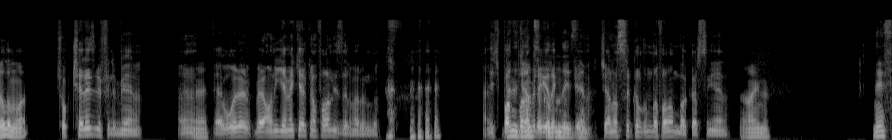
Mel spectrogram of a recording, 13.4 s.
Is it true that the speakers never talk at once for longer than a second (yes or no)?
no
